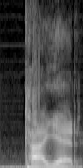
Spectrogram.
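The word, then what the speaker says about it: caer: is pronounced like that Kayer it's not ker it's ker there's two syllables to it you can probably think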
